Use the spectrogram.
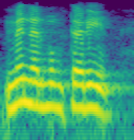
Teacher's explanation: مفيش لزقة مفيش لزقة، مفيش غنة مفيش غنة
